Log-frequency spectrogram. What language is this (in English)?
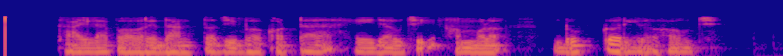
Odia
